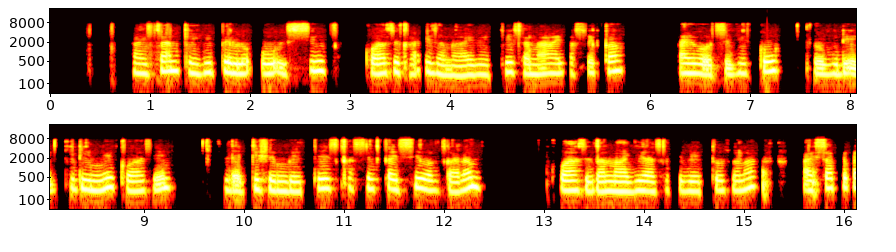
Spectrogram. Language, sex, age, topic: Gamo, female, 18-24, government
